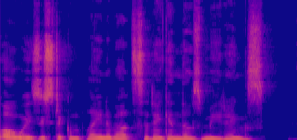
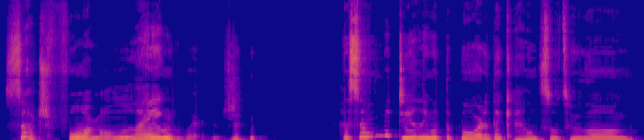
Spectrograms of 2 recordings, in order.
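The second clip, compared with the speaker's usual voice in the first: amused teasing; 5 semitones higher than usual. Acted. Harriet to an old friend talking formally, amused teasing. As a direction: tease with a laugh in the voice.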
